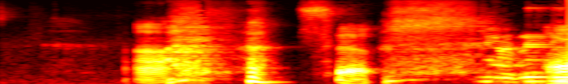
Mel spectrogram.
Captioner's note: laughs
